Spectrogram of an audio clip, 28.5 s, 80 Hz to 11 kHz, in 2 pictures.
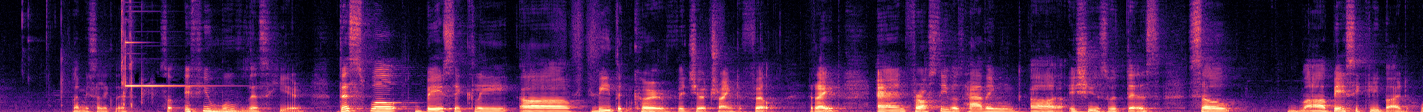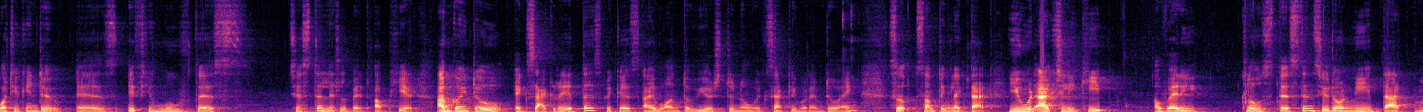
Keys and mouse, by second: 0.2 shift+click, 1.4 g, 23.3 middle click, 28.1 g.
